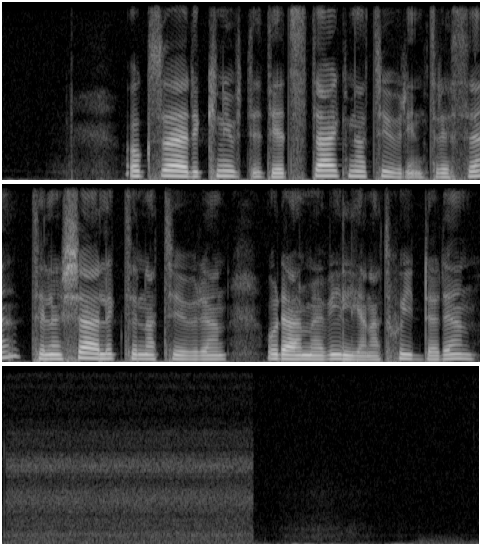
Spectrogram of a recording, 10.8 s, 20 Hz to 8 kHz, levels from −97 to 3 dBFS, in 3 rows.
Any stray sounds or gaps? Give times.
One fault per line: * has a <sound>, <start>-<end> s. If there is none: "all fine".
all fine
